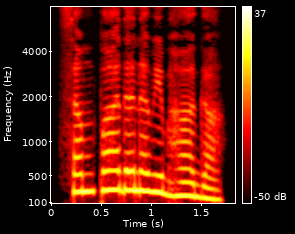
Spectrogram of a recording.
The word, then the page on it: ಸಂಪಾದನವಿಭಾಗ: sampādana vibhāga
